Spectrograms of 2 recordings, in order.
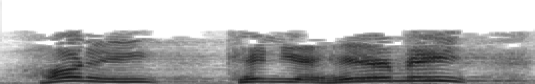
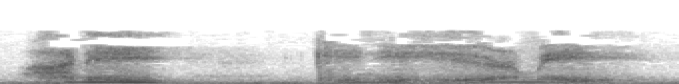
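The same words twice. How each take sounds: First: It is said in a bolder, louder voice. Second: It is said quietly, in soft tones. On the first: "in a voice a little more bold" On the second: "very quietly goes up behind her and says in soft tones"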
